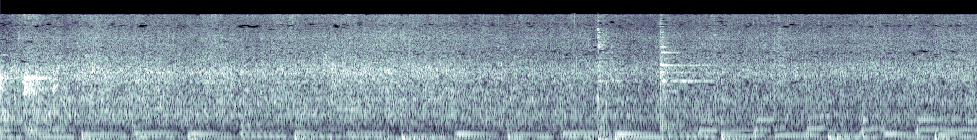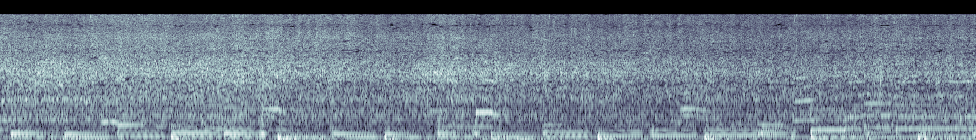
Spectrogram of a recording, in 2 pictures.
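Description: Chopped onions sizzling steadily in hot oil in a kadhai while they brown. A metal spoon clinks against the pan at the start and twice more, about four and a half and five seconds in.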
